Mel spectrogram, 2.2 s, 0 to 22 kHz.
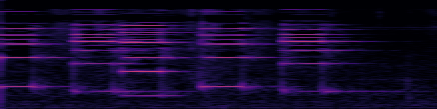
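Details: Repeated bright electronic alarm tones in short bursts from a Hamilton T1 ventilator set up as a BiPAP on a test lung.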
